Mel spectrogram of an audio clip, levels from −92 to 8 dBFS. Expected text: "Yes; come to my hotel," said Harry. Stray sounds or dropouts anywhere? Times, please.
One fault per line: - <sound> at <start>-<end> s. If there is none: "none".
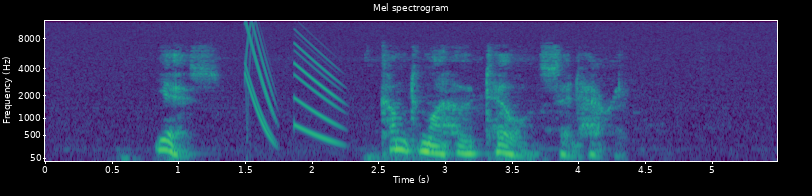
- chirp at 1.5-2.3 s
